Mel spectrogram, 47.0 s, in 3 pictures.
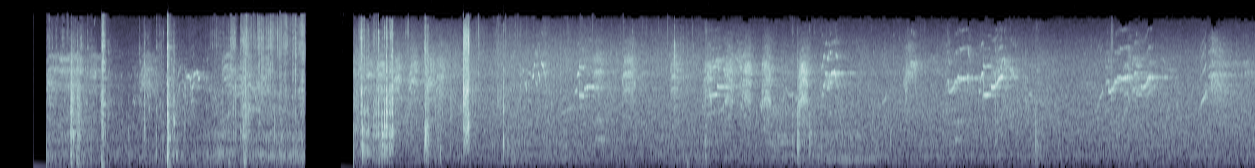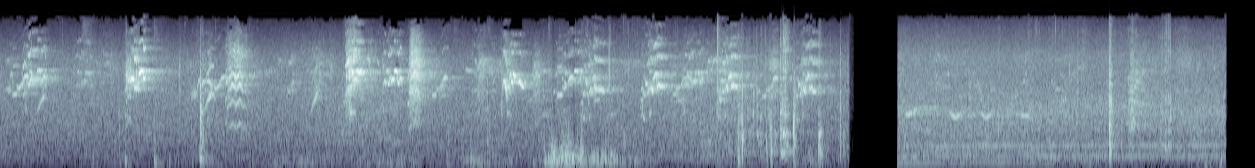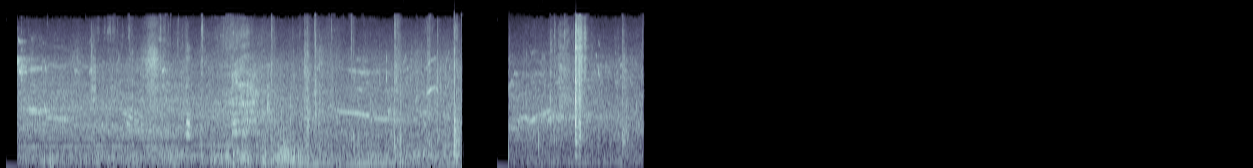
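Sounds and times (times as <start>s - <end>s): birds chirping: 0.6s - 3.4s, 6.4s - 26.3s, 26.9s - 31.0s, 31.6s - 39.4s
scooter landing on asphalt: 0.7s - 3.8s.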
